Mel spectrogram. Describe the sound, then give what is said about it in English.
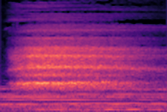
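A long, steady breath pushed out through the open mouth during a guided breathing exercise: a soft, continuous rush of air lasting a couple of seconds, with faint steady tones beneath. “Now deep breath in. Open your mouth, breathe out.”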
